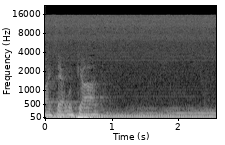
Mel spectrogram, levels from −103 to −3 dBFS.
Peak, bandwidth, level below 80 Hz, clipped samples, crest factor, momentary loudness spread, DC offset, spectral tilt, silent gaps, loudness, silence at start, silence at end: -16 dBFS; 16 kHz; -34 dBFS; under 0.1%; 16 dB; 7 LU; under 0.1%; -5.5 dB/octave; none; -37 LUFS; 0 s; 0 s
